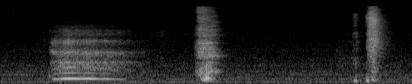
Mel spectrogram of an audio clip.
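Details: A dog gives a brief whine, then two sharp nasal sneezes, one preceded by a quick snort, amid praise from the owner; ordinary canine sneezes.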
